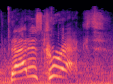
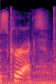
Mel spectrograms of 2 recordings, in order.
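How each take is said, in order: First: It is said with lively, enthusiastic energy. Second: It is said flatly, with little energy.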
